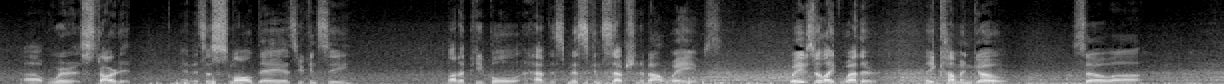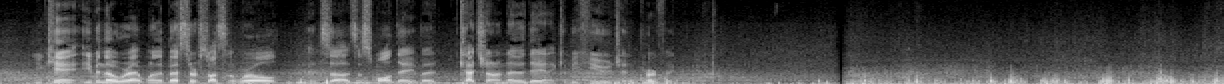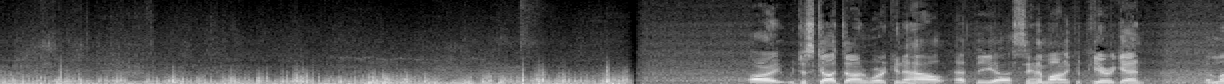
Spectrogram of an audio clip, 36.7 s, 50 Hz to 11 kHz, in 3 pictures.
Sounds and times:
Ocean: 0:00.0 - 0:36.7
Outside, urban or manmade: 0:00.0 - 0:36.7
Speech: 0:00.2 - 0:03.5, 0:04.5 - 0:07.2, 0:07.9 - 0:10.1, 0:10.8 - 0:11.4, 0:12.6 - 0:19.0, 0:32.0 - 0:36.7.

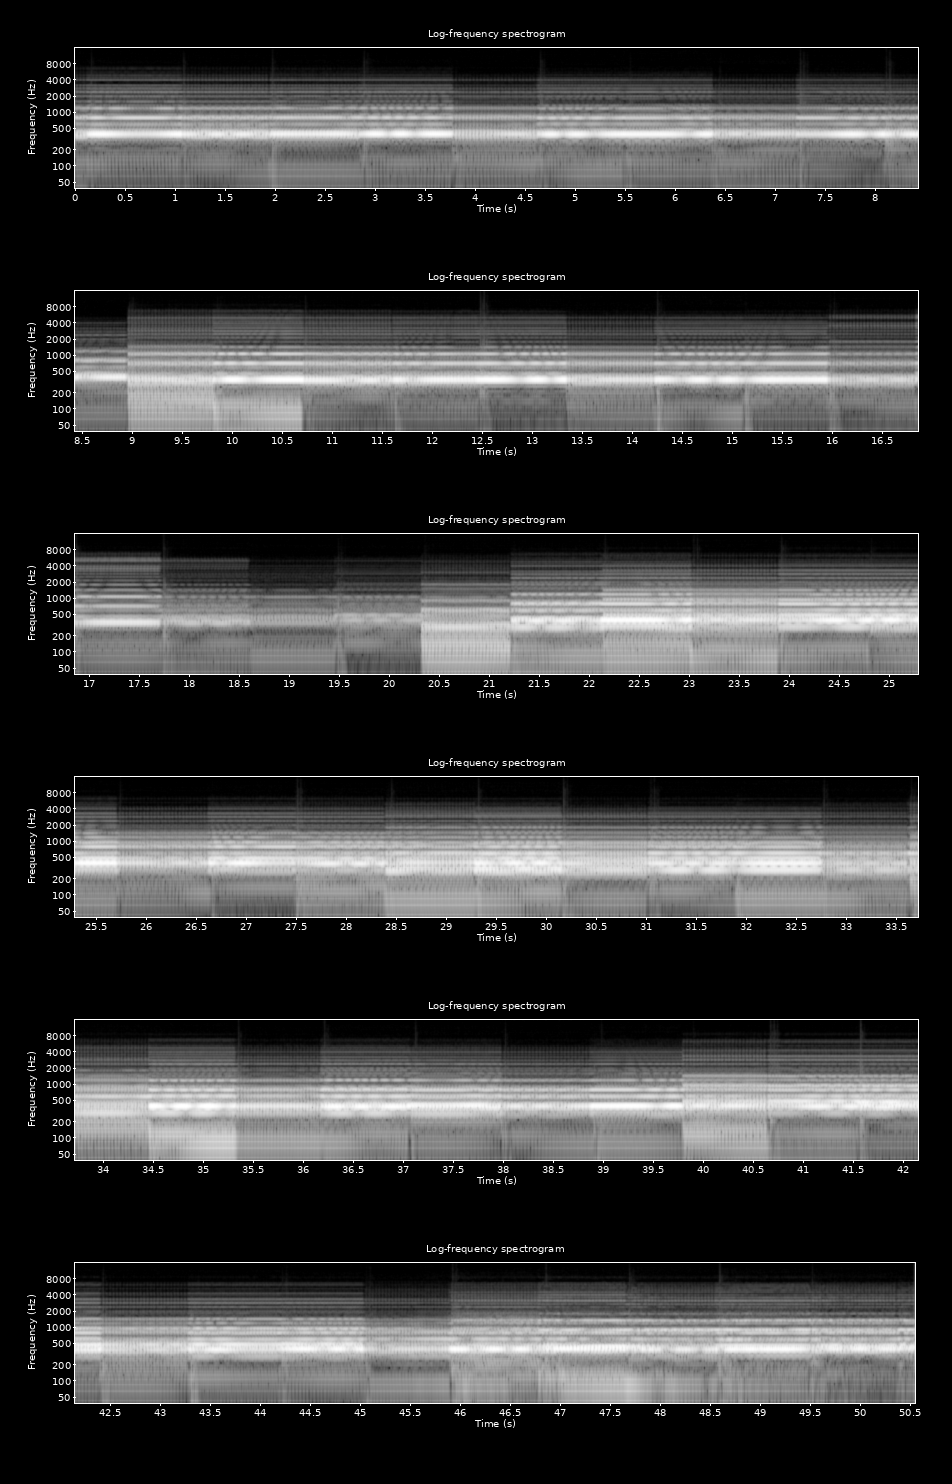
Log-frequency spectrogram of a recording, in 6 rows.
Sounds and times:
Effects unit: 0:00.0 - 0:50.5
Music: 0:00.0 - 0:50.5.

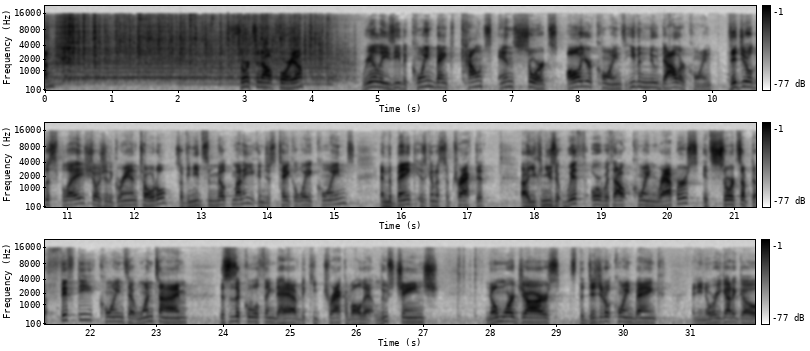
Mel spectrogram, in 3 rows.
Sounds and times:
Speech: 0:02.8 - 0:03.9, 0:04.8 - 0:27.3, 0:28.0 - 0:31.9.

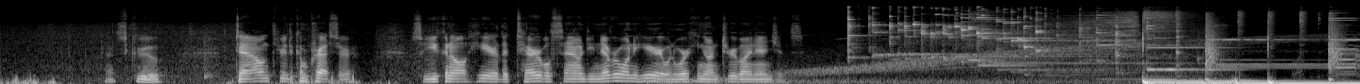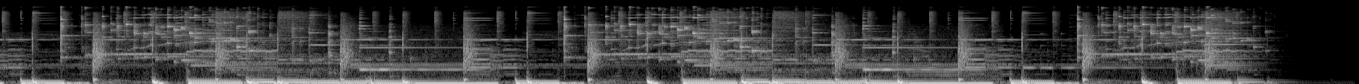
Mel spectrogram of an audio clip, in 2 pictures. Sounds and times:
Music: 0:08.6 - 0:27.1.

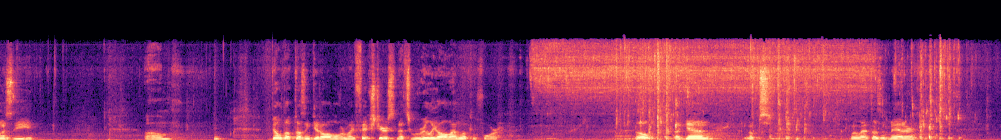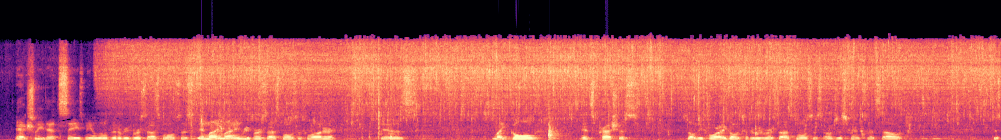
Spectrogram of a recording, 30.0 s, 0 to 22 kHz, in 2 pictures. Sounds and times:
Water tap, faucet: 0:08.0 - 0:14.6, 0:16.4 - 0:30.0
Sink (filling or washing): 0:08.0 - 0:14.7, 0:16.4 - 0:30.0
Water: 0:08.6 - 0:14.6, 0:16.4 - 0:30.0.

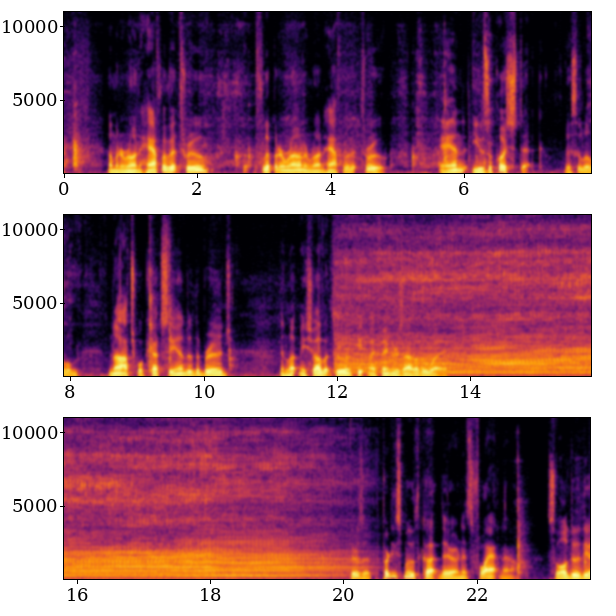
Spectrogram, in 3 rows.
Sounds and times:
Speech: 0:00.7 - 0:04.9, 0:05.6 - 0:10.4, 0:11.2 - 0:13.7, 0:20.1 - 0:23.7.

